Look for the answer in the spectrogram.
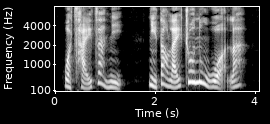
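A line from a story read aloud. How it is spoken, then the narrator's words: Laughing. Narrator (Chinese): 宝钗笑道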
